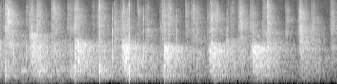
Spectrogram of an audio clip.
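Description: An audience applauds with a steady patter of many hands clapping, individual sharp claps standing out in an irregular rhythm, moderately loud with no voices.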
